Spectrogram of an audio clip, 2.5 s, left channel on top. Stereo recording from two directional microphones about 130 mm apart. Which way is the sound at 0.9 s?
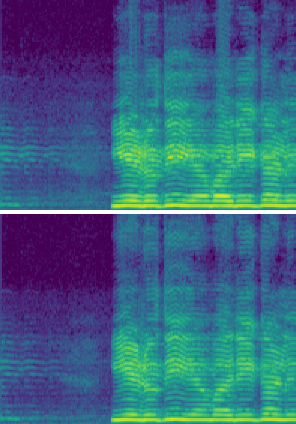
20° right (ahead or behind).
